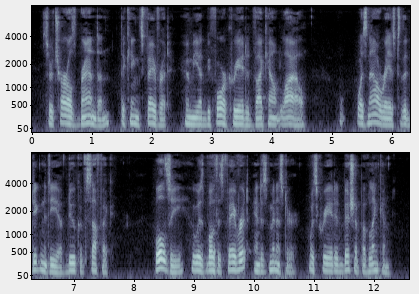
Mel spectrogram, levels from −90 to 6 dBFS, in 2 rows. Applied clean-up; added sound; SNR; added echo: none; none; none; none.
